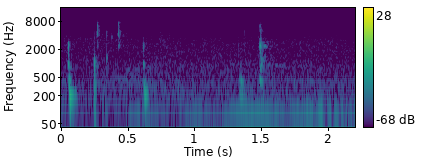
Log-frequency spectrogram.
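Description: Near silence broken by a few faint, short clicks, most of them in the first half-second and one about a second and a half in.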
